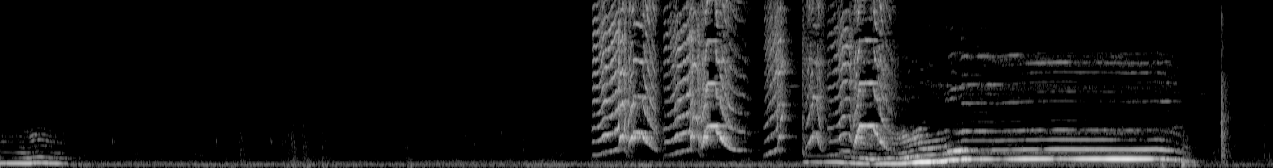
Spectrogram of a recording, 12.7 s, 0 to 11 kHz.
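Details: Rhodesian Ridgeback, 14 months old, indoors, talking: a low tonal whine, a pause, then a burst of sharp squeaky yelps followed by a long sustained rising howl-like moan held for about three seconds.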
